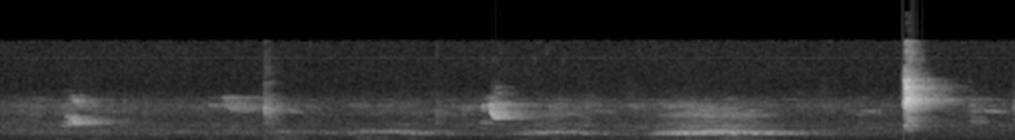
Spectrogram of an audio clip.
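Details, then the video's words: Chestnut-capped thrush that has just finished moulting, giving scattered short phrases: a few sharp high notes and softer warbled trills, separated by quiet gaps. "Burung Anis Kembang selesai mabung"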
